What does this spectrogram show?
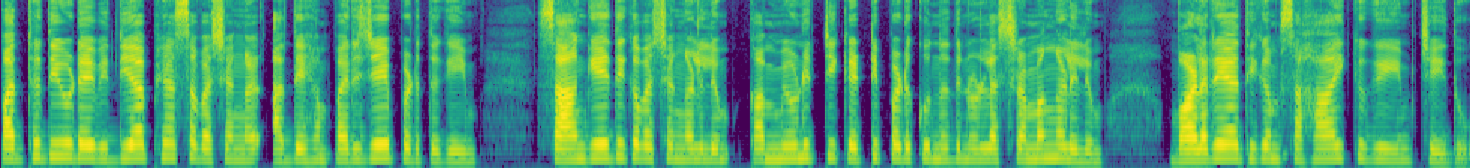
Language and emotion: Malayalam, neutral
